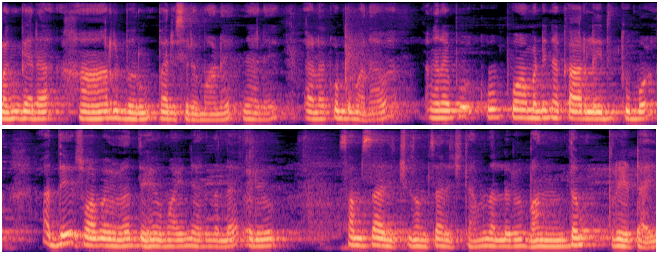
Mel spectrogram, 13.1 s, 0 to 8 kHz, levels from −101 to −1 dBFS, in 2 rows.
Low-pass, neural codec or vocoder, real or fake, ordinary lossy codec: none; none; real; none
